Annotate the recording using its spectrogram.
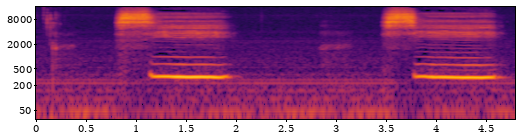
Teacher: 舌面前部抬起，靠近硬腭，形成一条窄缝，让气流从中摩擦而出。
